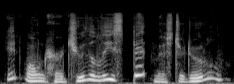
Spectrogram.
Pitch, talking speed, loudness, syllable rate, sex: 175 Hz, 230 wpm, -15 LUFS, 4.9 syllables/s, male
